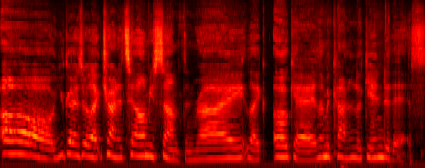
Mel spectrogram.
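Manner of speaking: put-on surfer dude voice with drawn-out "oh". Recounting a reply to their spiritual team, in a surfer dude voice. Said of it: "I don't know why I have to sound like a surfer dude".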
